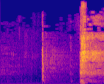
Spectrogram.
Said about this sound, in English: Excuse me. I got the same cough I had last week. Good news, I hear it only lasts a couple years, so it should be gone. Eventually.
